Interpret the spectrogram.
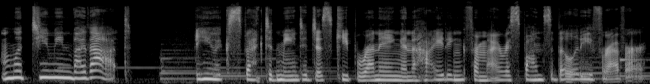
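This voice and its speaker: A woman voicing a lonely, remorseful young former goddess in a game, speaking softly and breathily in a hushed, confessional way. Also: mid-range voice, moderate pace, soft background music, natural voice. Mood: defensive. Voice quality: soft and often breathy, near a whisper. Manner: hushed, confessional and heavy-hearted. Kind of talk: game character dialogue.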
